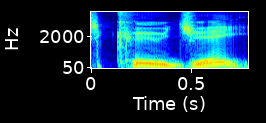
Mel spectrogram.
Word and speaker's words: Coogee: It's Coogee. – Yeah, which is the right way to pronounce it. – Okay. – Yeah, you got it wrong. So I must let all those people in Sydney know. – Yeah, let them know. It's Coogee.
